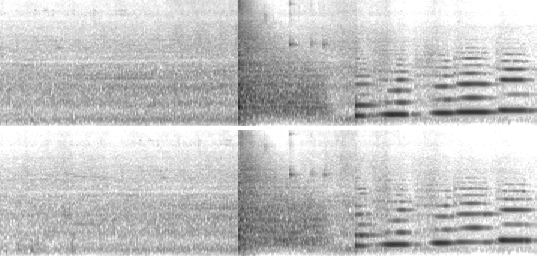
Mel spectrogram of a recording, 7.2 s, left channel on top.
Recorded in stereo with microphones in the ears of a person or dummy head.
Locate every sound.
3.2 s a gunshot: 25° left (ahead or behind), 0.8 m
4.7 s a flute: centre (ahead or behind), 0.5 m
